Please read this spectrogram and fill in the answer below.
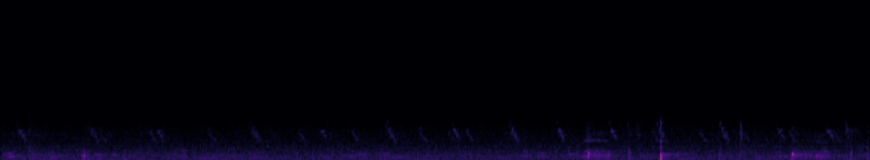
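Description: Small birds chirping throughout, faint: a run of quick, short high notes that each fall in pitch. In the second half a tennis ball is struck by rackets, a few sharp pops a second or two apart.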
